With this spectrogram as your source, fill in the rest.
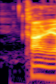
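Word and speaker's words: Khaenri'ah: royal guards of the final dynasty of conria conray okay that's how you pronounce it he failed to prevent the destruction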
